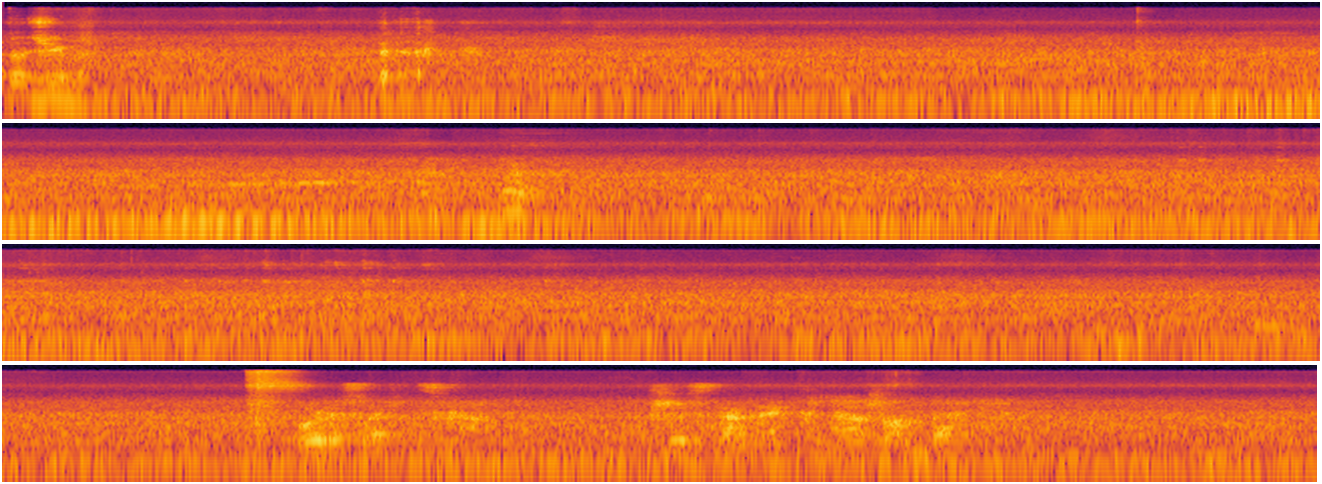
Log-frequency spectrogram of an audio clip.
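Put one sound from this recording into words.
A bus engine hums steadily while the bus drives along a road.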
